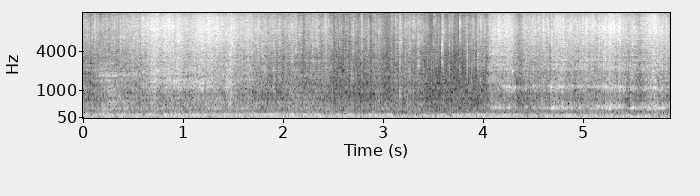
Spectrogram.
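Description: Thin disposable plastic gloves crinkling and rustling as hands handle raw chicken legs and pack them into a glass canning jar.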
